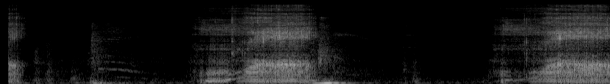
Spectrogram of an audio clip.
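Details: An adult man (husband) snores while sleeping: loud, rough, rattling snores on inhalation, about 20 breaths a minute, with quiet pauses between them.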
